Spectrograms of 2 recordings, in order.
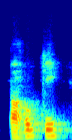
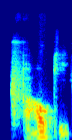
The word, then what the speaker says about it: Pahokee: Pahokee.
